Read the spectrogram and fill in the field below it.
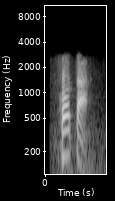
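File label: "kota", Indonesian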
